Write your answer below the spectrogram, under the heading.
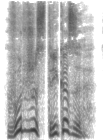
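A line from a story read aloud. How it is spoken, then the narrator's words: Exhaled, breathy. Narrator (Russian): выдохнул я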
